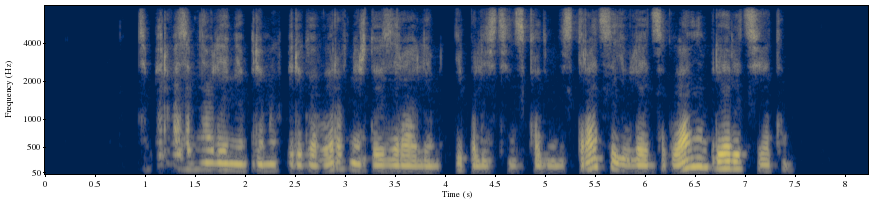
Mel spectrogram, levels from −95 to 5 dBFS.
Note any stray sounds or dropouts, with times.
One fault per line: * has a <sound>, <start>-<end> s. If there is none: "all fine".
all fine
